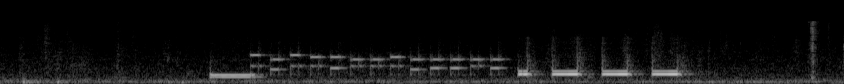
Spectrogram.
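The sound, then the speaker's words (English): A rapid run of telephone keypad dialing tones as someone tries to call a person back and dials the number wrong: about a dozen short beeps followed by four slower, longer ones, clear over a low, steady background rumble. “Dialed it wrong.”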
